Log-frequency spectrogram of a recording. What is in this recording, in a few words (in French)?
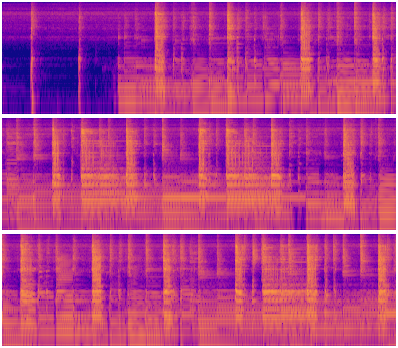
complet basse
